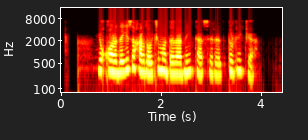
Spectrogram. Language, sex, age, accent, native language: Uzbek, female, 19-29, Farg'ona, Uzbek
